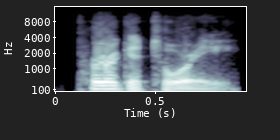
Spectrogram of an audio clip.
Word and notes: purgatory: American English

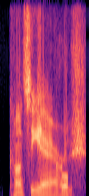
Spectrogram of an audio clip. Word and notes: concierge: American English

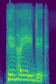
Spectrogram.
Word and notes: pinheaded: Indian

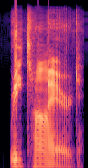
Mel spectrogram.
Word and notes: retired: American English

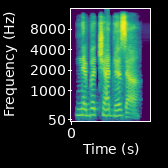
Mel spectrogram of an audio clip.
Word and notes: Nebuchadnezzar: Indian

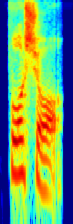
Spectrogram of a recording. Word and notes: foreshore: Indian

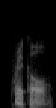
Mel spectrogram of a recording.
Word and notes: prickle: American English

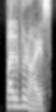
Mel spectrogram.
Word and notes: pulverize: Indian

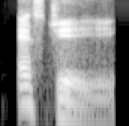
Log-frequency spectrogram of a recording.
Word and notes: SG: British English

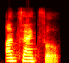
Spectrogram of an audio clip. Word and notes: unthankful: Indian

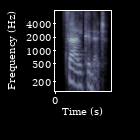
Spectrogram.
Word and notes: falconet: Indian

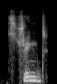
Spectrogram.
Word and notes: stringed: Indian

